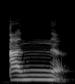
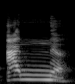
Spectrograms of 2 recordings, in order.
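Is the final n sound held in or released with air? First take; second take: released; released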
